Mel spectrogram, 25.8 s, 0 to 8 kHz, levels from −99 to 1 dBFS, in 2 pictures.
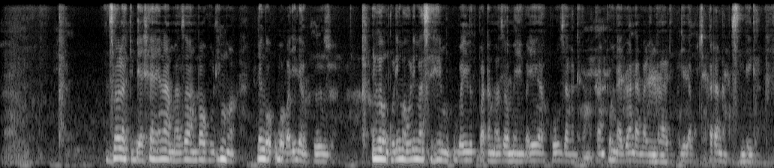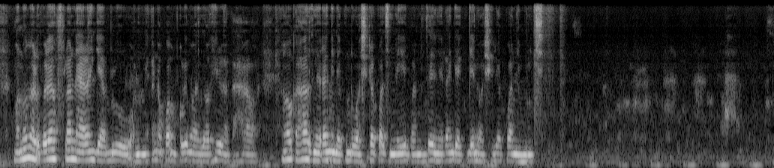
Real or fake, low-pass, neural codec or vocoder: fake; 7.2 kHz; codec, 16 kHz, 16 kbps, FunCodec, trained on Chinese and English, 50 frames a second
